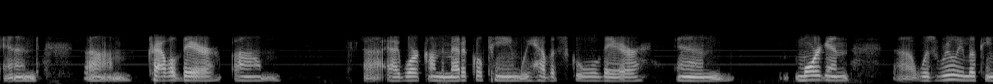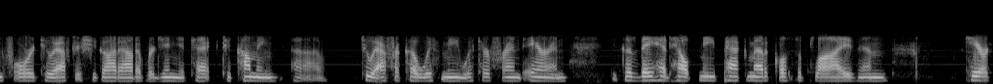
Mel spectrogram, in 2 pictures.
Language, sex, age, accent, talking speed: English, female, 50-69, American, 155 wpm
